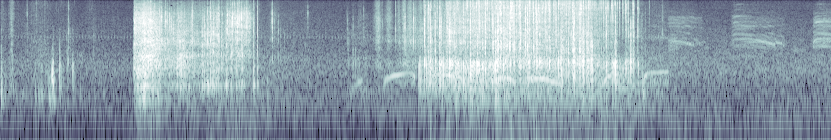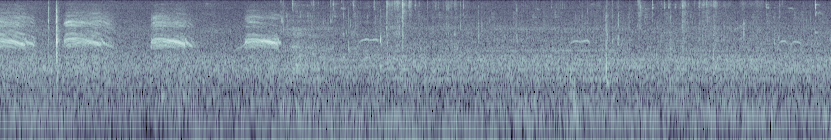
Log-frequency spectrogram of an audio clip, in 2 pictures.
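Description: Two loud stretches of rustling, rattling noise in the first eight seconds. These are followed by a bird calling, a short falling note repeated about seven times.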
